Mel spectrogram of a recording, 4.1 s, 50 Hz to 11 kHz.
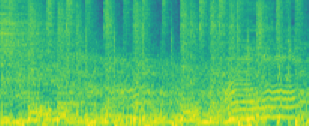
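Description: A loud, buzzing small gas engine on a 1/5-scale off-road RC car revs continuously with a raspy, high-pitched whine, rising and falling in pitch as it accelerates.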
